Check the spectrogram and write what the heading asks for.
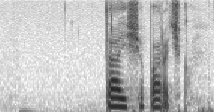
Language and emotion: Russian, neutral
